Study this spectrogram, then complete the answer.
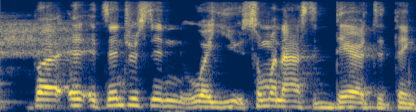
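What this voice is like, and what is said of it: Usual voice. Nothing is said of it.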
